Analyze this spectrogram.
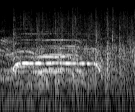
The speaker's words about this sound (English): Yeah, cheer for him, guys.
